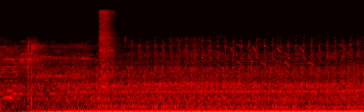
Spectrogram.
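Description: A farm tractor engine runs in a field while planting corn, a steady low drone that holds throughout at an even level, with a brief hiss near the start.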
